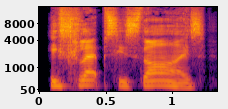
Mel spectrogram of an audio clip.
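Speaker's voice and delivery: ordinary delivery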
